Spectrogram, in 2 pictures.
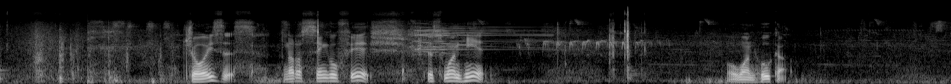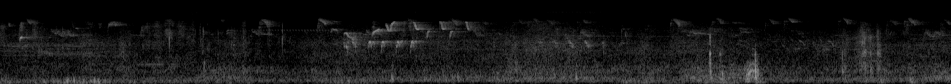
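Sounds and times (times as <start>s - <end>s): faint outdoor background: 0.0s - 19.0s
small birds chirping: 0.8s - 19.0s.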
